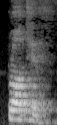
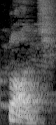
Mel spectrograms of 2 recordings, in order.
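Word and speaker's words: clothes: suitable ন suitable সুটে আমরা এটাকে কি বলি ক্লথেস কিন্তু এর আস উচ্চারণ ক্লজ কি ক্লজ আবার ক্লজ পরবর্তীতে আমরা যে ওয়ার্ডটি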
